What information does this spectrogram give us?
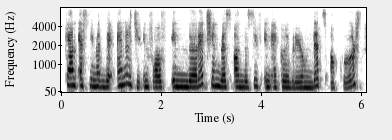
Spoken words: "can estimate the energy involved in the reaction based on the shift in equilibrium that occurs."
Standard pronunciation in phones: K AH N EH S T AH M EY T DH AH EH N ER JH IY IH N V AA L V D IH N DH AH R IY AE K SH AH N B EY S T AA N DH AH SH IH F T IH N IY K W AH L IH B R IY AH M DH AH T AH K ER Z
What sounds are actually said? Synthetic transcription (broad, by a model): K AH N EH S T AH M EY T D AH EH N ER JH IY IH N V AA L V IH N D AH R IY K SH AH N B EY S AA N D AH S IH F IH N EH K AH L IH B R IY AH M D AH T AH K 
